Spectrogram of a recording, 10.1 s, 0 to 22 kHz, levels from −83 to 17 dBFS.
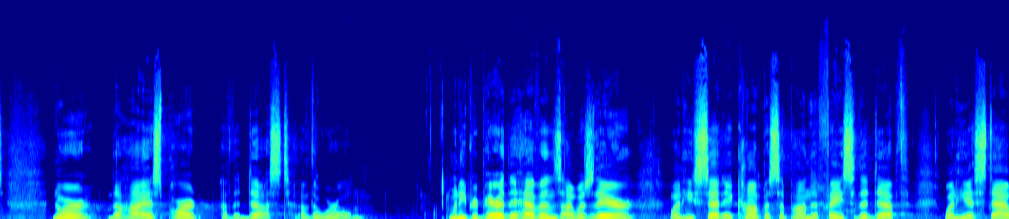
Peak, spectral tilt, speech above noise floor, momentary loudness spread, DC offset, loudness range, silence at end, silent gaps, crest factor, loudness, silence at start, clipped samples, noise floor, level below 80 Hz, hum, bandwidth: -8 dBFS; -4 dB/octave; 40 dB; 13 LU; under 0.1%; 5 LU; 0 s; none; 20 dB; -28 LUFS; 0.1 s; under 0.1%; -68 dBFS; -50 dBFS; none; 17.5 kHz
